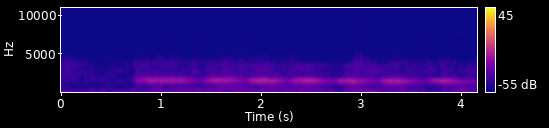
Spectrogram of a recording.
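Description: A bird calling in a rapid run of about nine evenly spaced calls, starting about a second in.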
